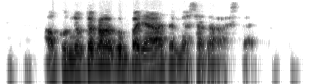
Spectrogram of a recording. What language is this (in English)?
Catalan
